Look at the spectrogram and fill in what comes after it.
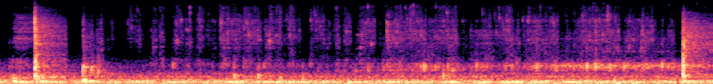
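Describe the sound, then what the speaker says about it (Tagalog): Water poured onto chopped celery in a blender jar, a steady splashing trickle with a few sharp clinks and knocks, close by with no talk. "lagyan ko siya ng tubig,"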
